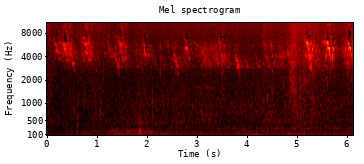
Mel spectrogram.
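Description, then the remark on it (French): Several birds chirp and sing in quick, repeated bursts throughout in the destroyed, abandoned town of Taoulra, once home to 40,000 people, over a steady low rumbling background. No one speaks. “Voilà, ça, c'est les oiseaux de Taoulra. C'est tout ce qui reste ici.”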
